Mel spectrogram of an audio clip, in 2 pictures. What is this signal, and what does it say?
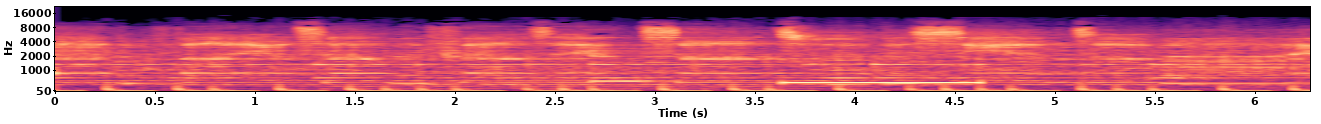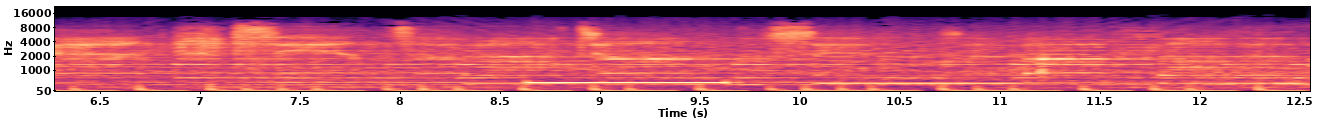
Ringback tone (Europe, 425 Hz).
